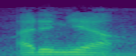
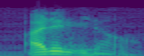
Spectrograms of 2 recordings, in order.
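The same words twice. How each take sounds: The two takes are said the same way.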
